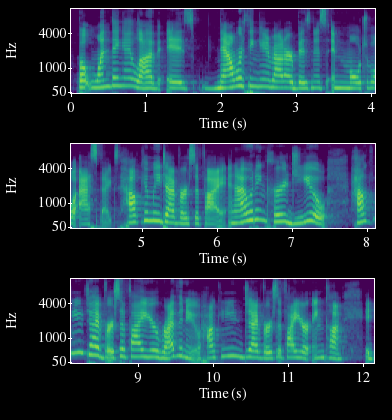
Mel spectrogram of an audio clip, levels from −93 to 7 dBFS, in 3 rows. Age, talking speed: 10-29, 185 wpm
